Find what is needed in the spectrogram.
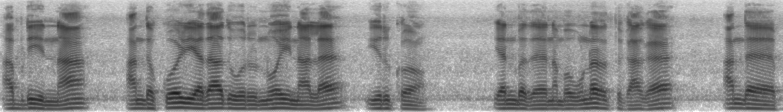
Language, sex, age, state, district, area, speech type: Tamil, male, 45-60, Tamil Nadu, Viluppuram, rural, spontaneous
